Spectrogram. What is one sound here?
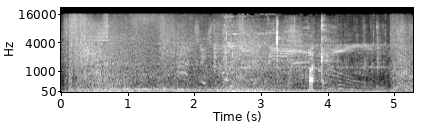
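Game spell effects crackle and chime.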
